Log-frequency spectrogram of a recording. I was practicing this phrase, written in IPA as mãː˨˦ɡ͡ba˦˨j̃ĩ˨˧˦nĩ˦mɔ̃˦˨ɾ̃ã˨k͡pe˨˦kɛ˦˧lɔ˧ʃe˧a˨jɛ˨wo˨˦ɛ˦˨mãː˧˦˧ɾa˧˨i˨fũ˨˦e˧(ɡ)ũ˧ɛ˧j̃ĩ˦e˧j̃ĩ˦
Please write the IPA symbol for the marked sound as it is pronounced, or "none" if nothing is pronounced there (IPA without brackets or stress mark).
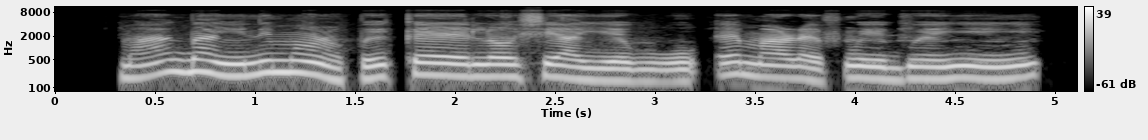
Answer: ɡ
